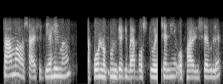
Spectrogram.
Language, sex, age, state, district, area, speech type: Assamese, female, 60+, Assam, Golaghat, urban, conversation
